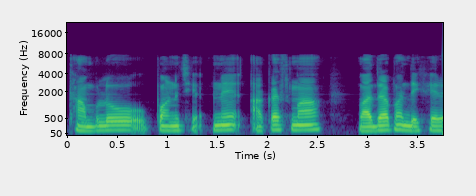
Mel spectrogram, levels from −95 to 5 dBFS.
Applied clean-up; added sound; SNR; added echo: neural mask model DeepFilterNet 3.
